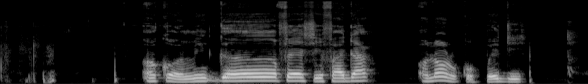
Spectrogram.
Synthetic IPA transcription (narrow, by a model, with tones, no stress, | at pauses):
ɔ˧kɔ˨mĩ˧˦ɡã˦fɛː˦ʃe˧fa˧da˦ | ɔ˧lɔ˦ɾ̃ũ˧˦ko˨k͡pe˨˦di˧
